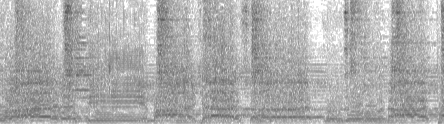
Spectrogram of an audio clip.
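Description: Devotional aarti music: a melody of long held notes that now and then glide in pitch, over a steady low drone.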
